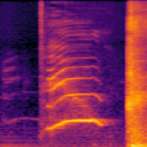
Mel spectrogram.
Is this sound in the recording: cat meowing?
yes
